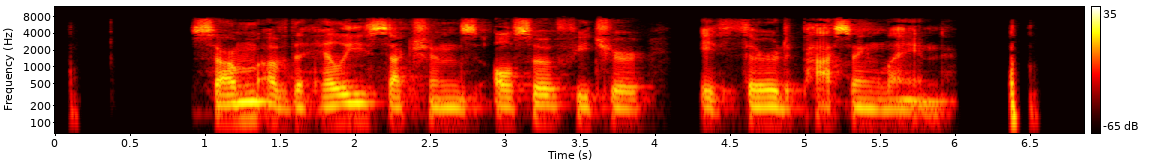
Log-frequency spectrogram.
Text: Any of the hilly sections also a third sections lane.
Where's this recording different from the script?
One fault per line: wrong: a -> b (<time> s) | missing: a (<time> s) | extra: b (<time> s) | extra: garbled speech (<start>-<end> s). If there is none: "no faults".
wrong: Any -> Some (0.9 s)
extra: feature (3.4 s)
wrong: sections -> passing (5.0 s)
